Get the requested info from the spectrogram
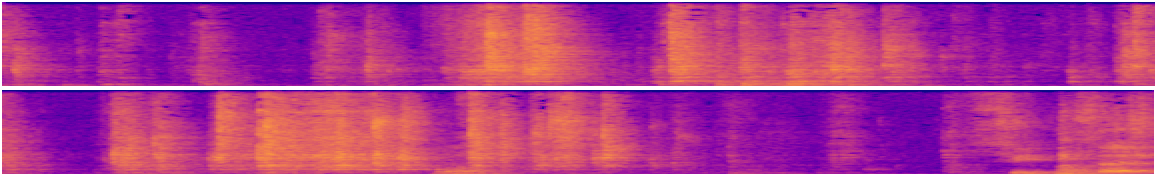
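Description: Featherboards being slid and worked by hand in the T-slot track of a table saw's rip fence: irregular scraping and clicking handling noises in a few bursts, with a short low thump about six seconds in.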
